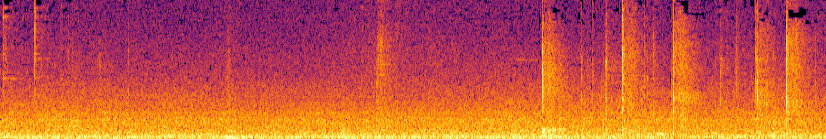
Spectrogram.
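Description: An acoustic guitar's hard case being closed. Its latches snap shut in a handful of sharp clicks over the last three seconds, against a steady low hum.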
